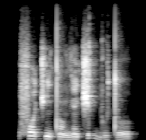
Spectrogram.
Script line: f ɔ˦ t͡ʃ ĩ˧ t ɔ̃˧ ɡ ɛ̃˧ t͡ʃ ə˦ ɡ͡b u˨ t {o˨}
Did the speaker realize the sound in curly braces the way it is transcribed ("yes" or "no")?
yes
